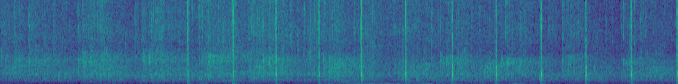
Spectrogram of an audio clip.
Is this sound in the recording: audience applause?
yes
